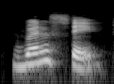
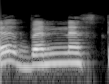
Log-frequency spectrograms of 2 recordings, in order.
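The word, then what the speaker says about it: Wednesday: இன்னொரு example வென்ஸ்டே. வென்ஸ்டே அப்படின்னா என்ன? புதன் கிழமை. இத நெறைய பேரு வெட்னஸ்டே அப்படின்னு பிரிச்சு பிரிச்சு சொல்லுவாங்க. அப்படி சொல்லக்கூடாது.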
